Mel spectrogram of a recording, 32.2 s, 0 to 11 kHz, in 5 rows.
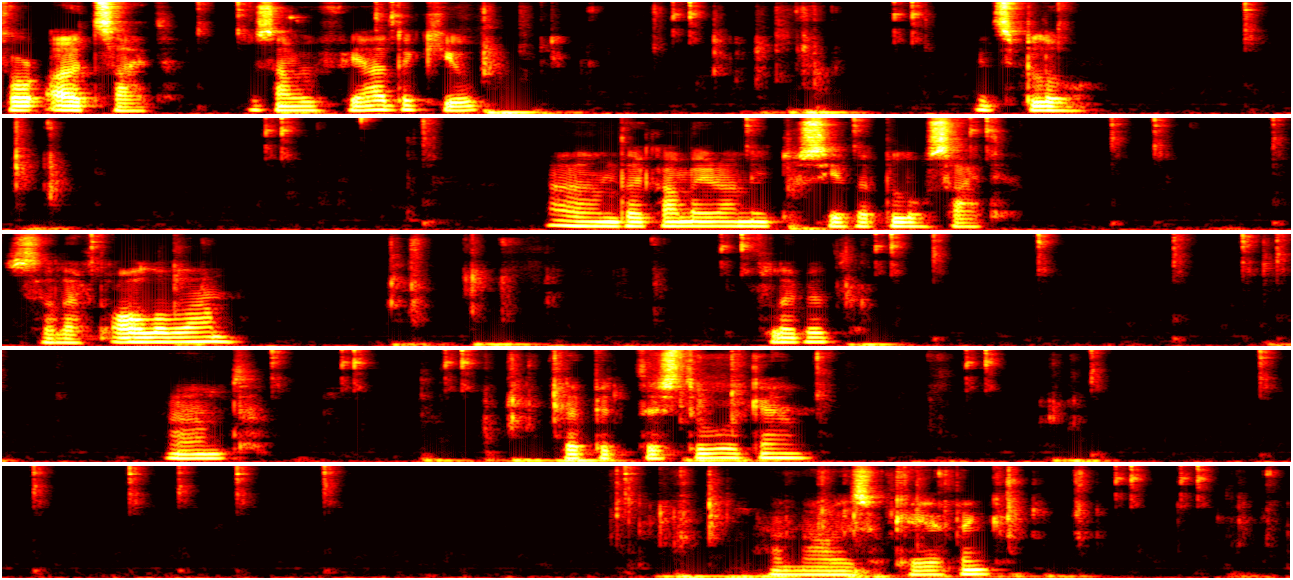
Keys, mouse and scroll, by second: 0.8-1.8 scroll down 4, 0.9 middle drag, 1.8 right click, 2.7 shift+a, 3.6 g, 4.1 shift+z, 4.4 click, 5.2-6.2 middle drag, 6.5 x, 8.1-8.6 scroll up 4, 8.5-10.1 middle drag, 10.5 shift+middle click, 11.3 click, 11.8 scroll down 1, 11.9 middle drag, 12.4 scroll down 3, 12.7-13.3 middle drag, 13.5 scroll up 2, 13.7 a, 14.8 Tab, 15.2 a, 15.9 alt+n, 17.1 Tab, 17.2 click, 17.5 scroll down 1, 17.5-18.0 middle drag, 18.0-18.7 scroll up 3, 18.7-19.1 middle drag, 19.2-20.6 shift+middle drag, 21.0 click, 21.5 shift+click, 21.9 Tab, 22.1 a, 22.1 s, 22.7 Escape, 22.9 a, 23.8 alt+n, 24.5 Tab, 24.7 middle click, 25.9 middle click, 26.6 middle click, 27.4-28.9 middle drag, 29.1 shift+`, 31.6 click, 32.0 ctrl+s.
